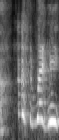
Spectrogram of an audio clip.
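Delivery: put-on loud, shrill, very high-pitched squeaky girl's voice. Retelling what a girl said, the speaker quotes her by imitating a squeaky voice. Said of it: "she had a rather squeaky voice".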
